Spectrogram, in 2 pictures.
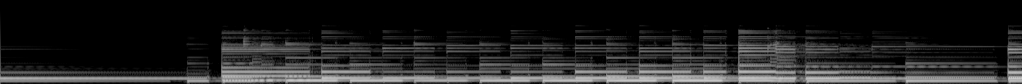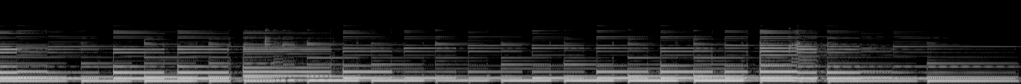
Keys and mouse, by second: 16.7 alt+middle click.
